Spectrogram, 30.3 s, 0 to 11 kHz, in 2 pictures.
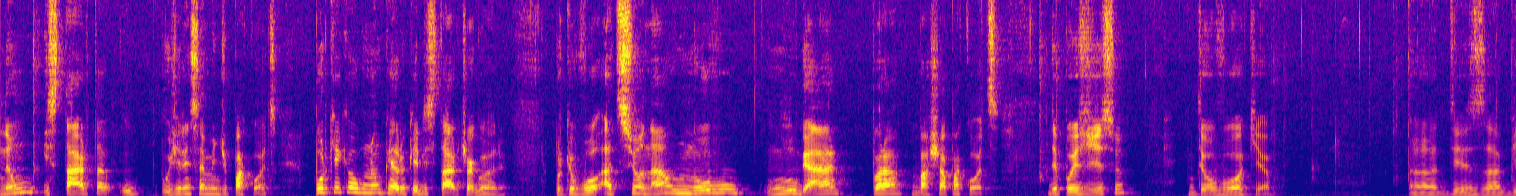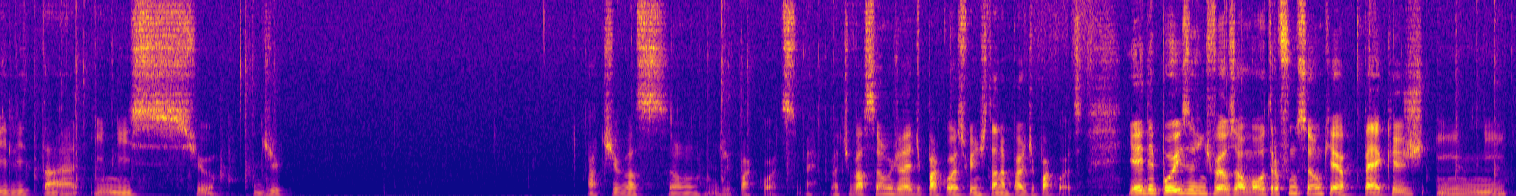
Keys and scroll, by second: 0.3 End, 10.4 Return, 10.6 Return, 11.6 Up, 11.8 Up, 12.0 End, 12.7-18.3 typing, 20.8-23.5 typing, 24.7-25.7 typing, 27.6-30.3 typing.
